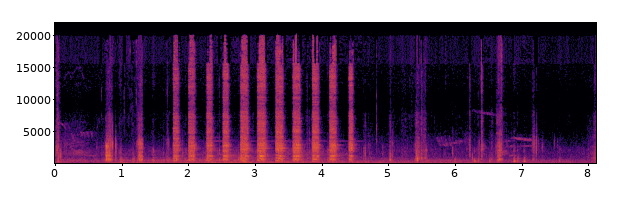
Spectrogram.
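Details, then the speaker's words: Rear suspension of a car squeaks: a rapid run of sharp, high-pitched squeaks, one each time the rear is pushed down or lifted; the exact squeaking part is not confirmed. "Or just lift it. One squeaky boy."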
